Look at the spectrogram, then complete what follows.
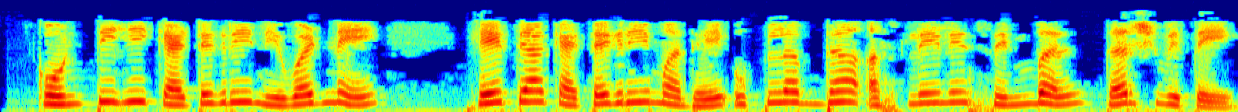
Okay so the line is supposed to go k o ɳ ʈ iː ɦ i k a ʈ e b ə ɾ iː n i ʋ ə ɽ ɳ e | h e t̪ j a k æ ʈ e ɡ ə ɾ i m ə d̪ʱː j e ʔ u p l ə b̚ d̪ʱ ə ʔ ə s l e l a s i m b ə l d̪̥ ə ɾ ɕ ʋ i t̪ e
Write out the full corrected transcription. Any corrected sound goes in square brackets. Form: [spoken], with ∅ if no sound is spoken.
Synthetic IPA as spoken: k o ɳ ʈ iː ɦ [iː] k [æ] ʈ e [ɡ] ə ɾ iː n i ʋ ə ɽ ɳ e | h e t̪ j a k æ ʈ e ɡ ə ɾ i m ə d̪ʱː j e ʔ u p l ə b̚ d̪ʱ ə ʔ ə s l e l [e] s i m b ə l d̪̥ ə ɾ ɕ ʋ i t̪ e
